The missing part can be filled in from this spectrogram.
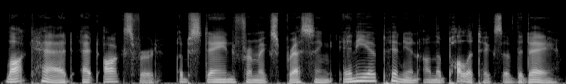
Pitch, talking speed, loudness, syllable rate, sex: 110 Hz, 160 wpm, -22 LUFS, 5.0 syllables/s, male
